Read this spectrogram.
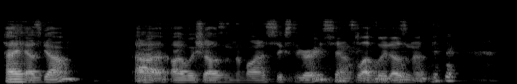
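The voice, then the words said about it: Husky, deep congested voice. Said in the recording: “recovering from some kind of cold, sinusy thing, so he sounds a bit husky, a bit deep, a bit soulful today.”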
